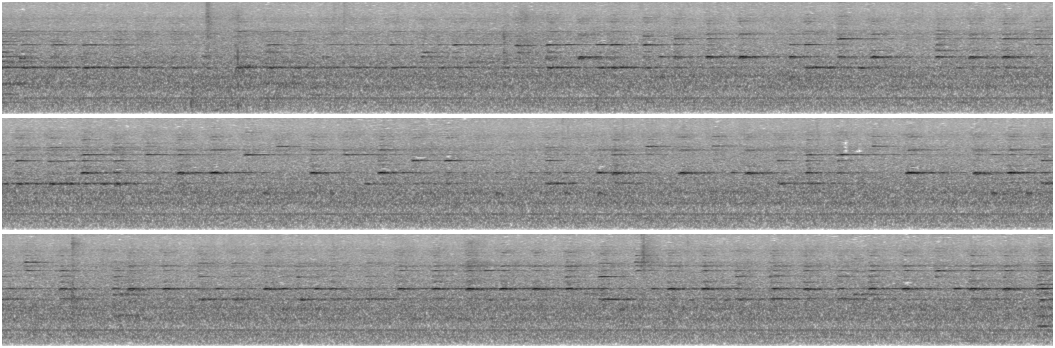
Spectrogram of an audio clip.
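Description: Ambient soundscape: a steady drone with one constant mid-pitched tone under a noisy haze, and short high squeal-like tones scattered across it, coming and going every second or so.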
